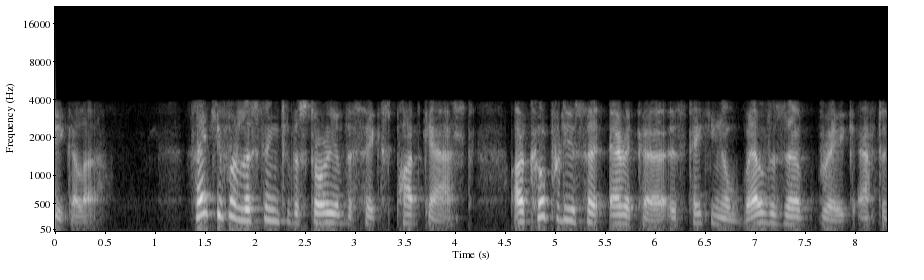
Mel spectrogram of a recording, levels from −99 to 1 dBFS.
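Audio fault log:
Throughout: GSM full-rate codec. The whole clip sits in a telephone band, roughly 200 Hz to 3.7 kHz, with nothing above 3.8 kHz. The speech has a plainly buzzy, gravelly edge because the codec rebuilds the voice from a coarse pulse train through a vocal-tract filter, which fits a 13 kbps GSM full-rate stream.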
